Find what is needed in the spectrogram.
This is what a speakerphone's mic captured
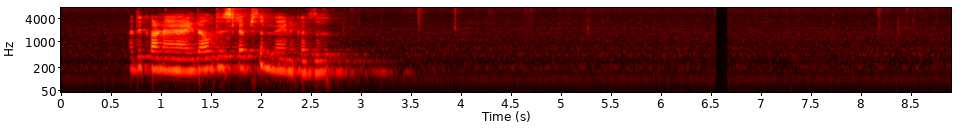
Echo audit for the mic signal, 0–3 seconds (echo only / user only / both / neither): user only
